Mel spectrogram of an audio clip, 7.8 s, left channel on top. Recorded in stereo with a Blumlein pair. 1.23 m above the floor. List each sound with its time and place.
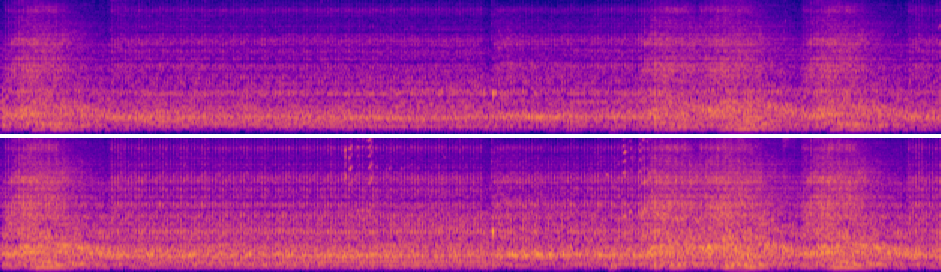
0.0 s an engine running: 35° right, 0.7 m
